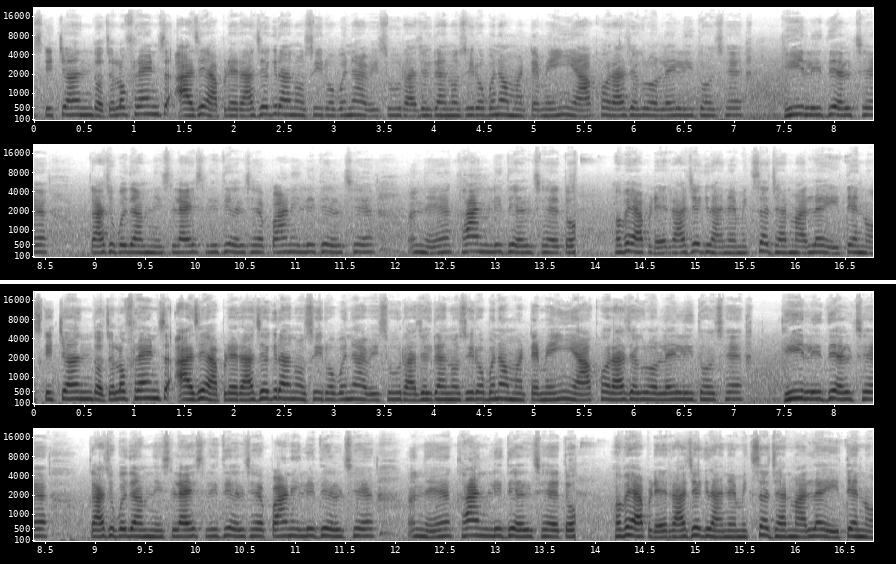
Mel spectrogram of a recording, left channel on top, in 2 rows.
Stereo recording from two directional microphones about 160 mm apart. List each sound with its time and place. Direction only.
0.1 s a woman's voice: 40° right (ahead or behind)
